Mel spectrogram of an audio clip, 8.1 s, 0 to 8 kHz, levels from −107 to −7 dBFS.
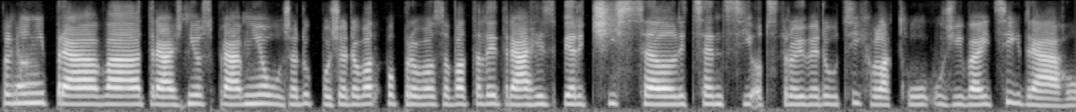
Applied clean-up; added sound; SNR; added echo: neural diffusion model UNIVERSE++.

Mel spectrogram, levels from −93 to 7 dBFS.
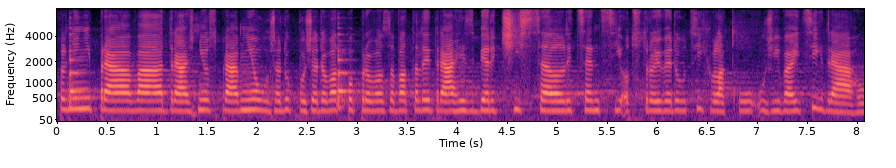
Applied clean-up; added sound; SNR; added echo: none; Bowed string instrument; 11 dB; none.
